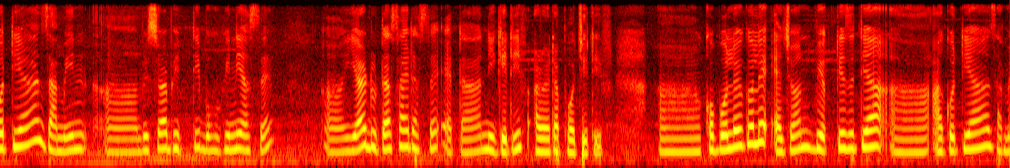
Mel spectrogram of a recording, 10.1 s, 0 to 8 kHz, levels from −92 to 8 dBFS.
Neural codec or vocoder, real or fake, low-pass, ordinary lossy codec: none; real; 7.2 kHz; none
